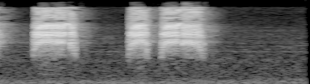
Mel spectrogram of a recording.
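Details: Kala Teetar, Black francolin, 'masti' call: three harsh, buzzy rasping notes, a longer first note then a quick pair, loud and clear against a quiet background.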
